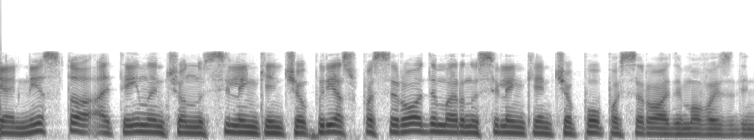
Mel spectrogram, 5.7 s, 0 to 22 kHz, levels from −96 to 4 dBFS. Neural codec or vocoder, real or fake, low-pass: none; real; 5.4 kHz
